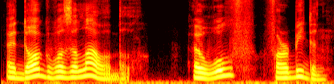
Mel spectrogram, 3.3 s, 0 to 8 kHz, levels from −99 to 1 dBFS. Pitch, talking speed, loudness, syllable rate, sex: 160 Hz, 125 wpm, -17 LUFS, 4.4 syllables/s, male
